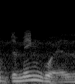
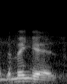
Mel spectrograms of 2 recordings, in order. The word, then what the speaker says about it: Dominguez: But Kyle Dominguez, I believe I pronounced that right. Did I get that right? Nah, Dominguez.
